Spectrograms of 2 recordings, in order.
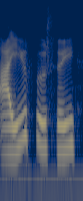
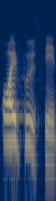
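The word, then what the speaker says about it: Oyefusi: So let's check in with Daniel Ayufusi, and apologies on that pronunciation. Let me try that again. Oyfusi, there we go.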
